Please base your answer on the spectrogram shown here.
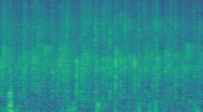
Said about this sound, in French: Oui, vous pouvez l'applaudir, c'est pas un exercice facile.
